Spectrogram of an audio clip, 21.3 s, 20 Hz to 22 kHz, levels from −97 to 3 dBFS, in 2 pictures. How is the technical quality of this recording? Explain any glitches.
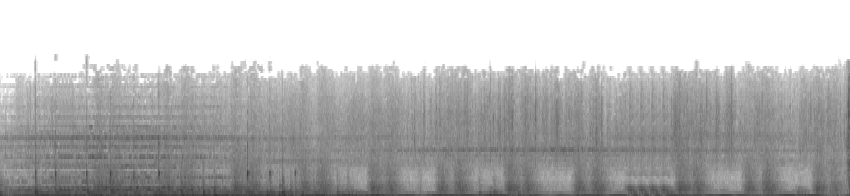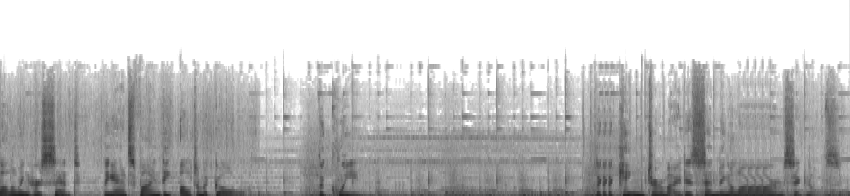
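The recording has a recurring stutter. Repeated frames occur at 0.79, 7.97, 15.58, 18.16 and 19.97 s. A short run of compressed frames is decoded again, so a 46 to 139 ms block replays two or three extra times. The audio runs about 1.02 s longer in total.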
